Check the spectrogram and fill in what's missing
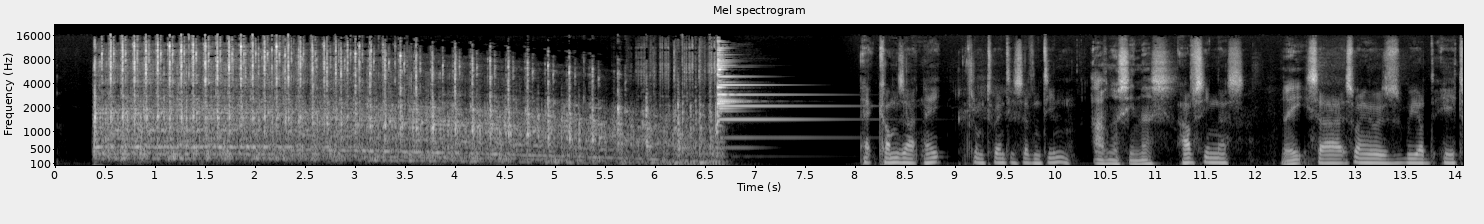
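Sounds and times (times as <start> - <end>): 
spinning prize wheel clicking: 0.4 - 7.1
ringing chime: 6.6 - 8.4
speech: 8.1 - 14.0.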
